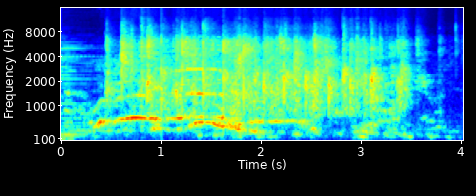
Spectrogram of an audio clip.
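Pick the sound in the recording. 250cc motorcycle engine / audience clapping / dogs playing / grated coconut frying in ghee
audience clapping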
